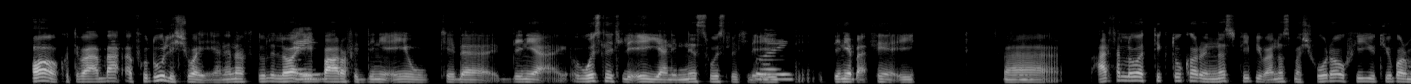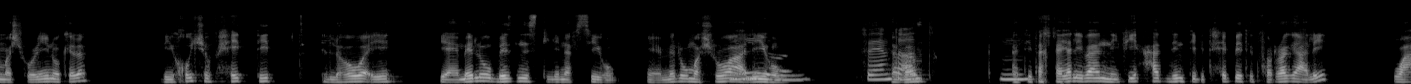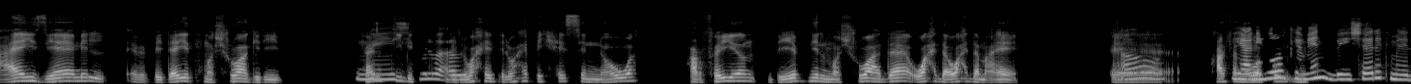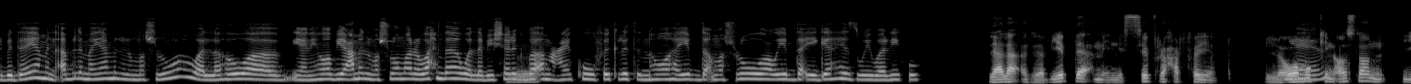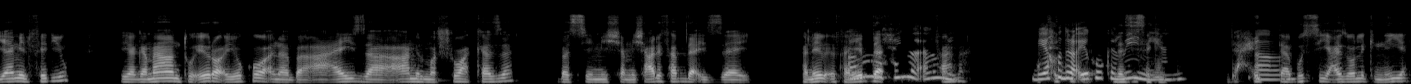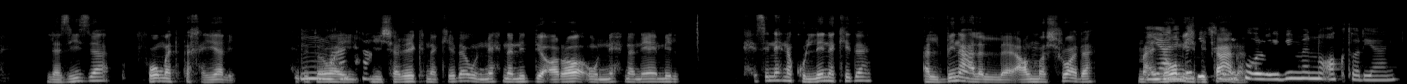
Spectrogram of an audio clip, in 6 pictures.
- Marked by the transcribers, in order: in English: "التيكتوكر"; in English: "يوتيوبر"; in English: "business"; tsk
- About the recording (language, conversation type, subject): Arabic, podcast, شو تأثير السوشال ميديا على فكرتك عن النجاح؟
